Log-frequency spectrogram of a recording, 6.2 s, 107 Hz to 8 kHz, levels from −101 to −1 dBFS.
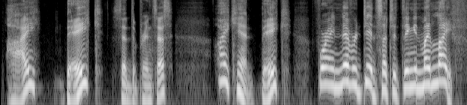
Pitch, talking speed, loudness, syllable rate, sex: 190 Hz, 175 wpm, -18 LUFS, 4.2 syllables/s, male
